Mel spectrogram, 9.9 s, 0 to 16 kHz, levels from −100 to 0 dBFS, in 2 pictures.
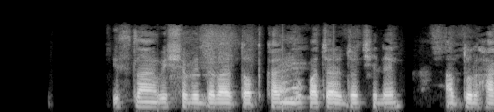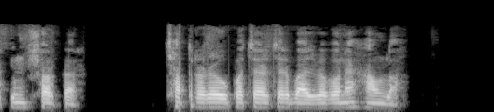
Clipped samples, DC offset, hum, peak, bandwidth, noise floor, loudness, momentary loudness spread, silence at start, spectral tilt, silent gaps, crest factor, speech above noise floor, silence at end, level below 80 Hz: under 0.1%; under 0.1%; none; -2 dBFS; 7.8 kHz; under -90 dBFS; -20 LUFS; 10 LU; 1.15 s; -5 dB/octave; 4.05-4.12 s, 5.81-6.59 s; 18 dB; over 71 dB; 0.95 s; -64 dBFS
